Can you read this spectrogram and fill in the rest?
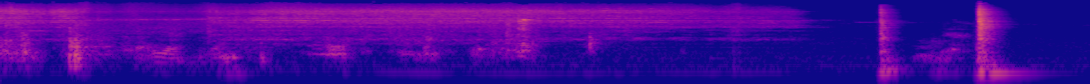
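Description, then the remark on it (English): An angle grinder runs in a driveway as a steady, bright, high-pitched grinding hiss for about six seconds, a voice murmuring faintly beneath it, then cuts off abruptly, followed by two sharp thumps. “Well, people can probably hear the angle grinder in my driveway, so I'm going to close the door.”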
